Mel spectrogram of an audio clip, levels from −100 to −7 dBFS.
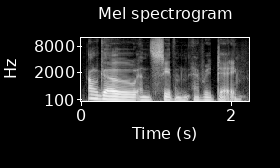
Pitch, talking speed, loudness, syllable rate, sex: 110 Hz, 190 wpm, -18 LUFS, 4.8 syllables/s, male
